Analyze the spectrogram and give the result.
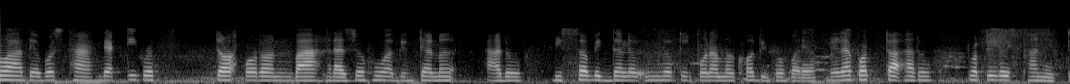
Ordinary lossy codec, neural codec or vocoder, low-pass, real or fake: none; codec, 16 kHz, 1 kbps, X-Codec, HuBERT features, trained on balanced general audio; 5.4 kHz; fake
